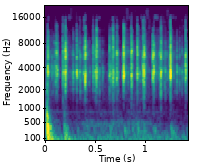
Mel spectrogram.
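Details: Fast, dry plastic clicking at about ten ticks a second from a loose part in a 2018-or-newer Audi A4/A5/S4/S5/RS4/RS5 Sportback door panel, suspected rattle; being fixed by stuffing butyl rubber tape into vibrating nooks, with one noisy spot remaining.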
